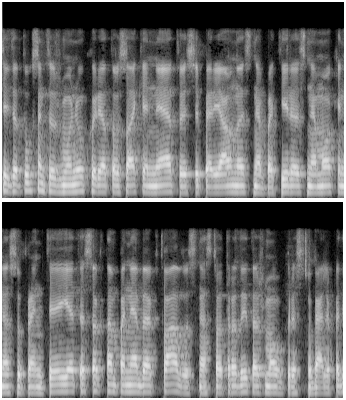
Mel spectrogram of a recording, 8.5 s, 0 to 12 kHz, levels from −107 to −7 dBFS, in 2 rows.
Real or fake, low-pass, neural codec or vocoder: real; 7.2 kHz; none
